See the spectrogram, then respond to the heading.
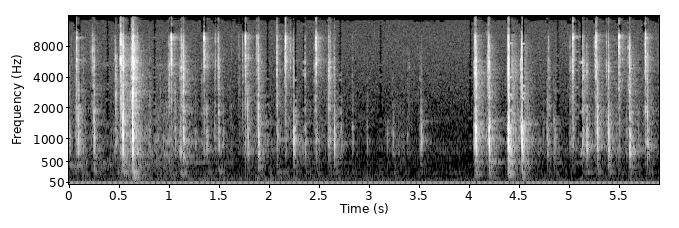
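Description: Fingertips with long red nails type steadily on a pink mechanical keyboard with round plastic keycaps and a silver metal frame. About 28 short, sharp clicky keystrokes are heard, bright and centred near 1 kHz, each dying away almost instantly. There is a brief lull in the middle before a few louder strikes resume the typing.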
